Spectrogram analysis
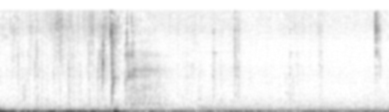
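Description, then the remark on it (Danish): A small cigar guillotine snaps shut on the tip of a large cheroot with one crisp, crunchy cut, surrounded by faint clicks and fiddling sounds against a low background hum. “Men cigar, saks. Sådan en lille guillotine.”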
